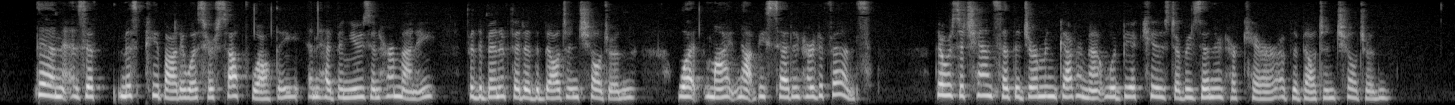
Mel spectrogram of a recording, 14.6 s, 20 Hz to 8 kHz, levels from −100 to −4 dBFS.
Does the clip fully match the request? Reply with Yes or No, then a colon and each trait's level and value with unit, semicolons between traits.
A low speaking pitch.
No: very high, 250 Hz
